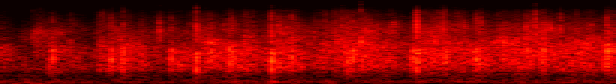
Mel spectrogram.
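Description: Audience applauding, many hands clapping at once; it starts suddenly and holds steady.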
